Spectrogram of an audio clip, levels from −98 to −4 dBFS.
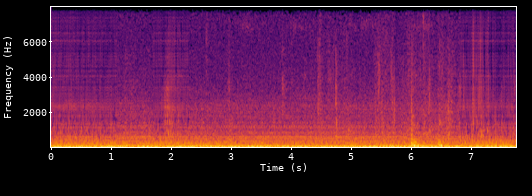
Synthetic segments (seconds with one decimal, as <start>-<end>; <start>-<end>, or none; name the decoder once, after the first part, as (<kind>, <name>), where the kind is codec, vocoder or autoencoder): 0.0-1.1 (vocoder, BigVGAN v2); 1.7-2.3; 6.8-7.8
